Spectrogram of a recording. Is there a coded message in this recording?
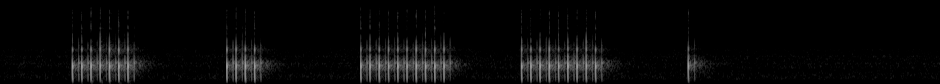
Yes: pulse dialling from 0.7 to 7.0 s, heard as clicks on a phone line, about 11 pulses a second. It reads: 7 4 0 9 1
